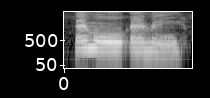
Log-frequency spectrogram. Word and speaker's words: Moma: Is that how we pronounce it? Moma? Or is it Mama? M-O-M-A. Moma.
